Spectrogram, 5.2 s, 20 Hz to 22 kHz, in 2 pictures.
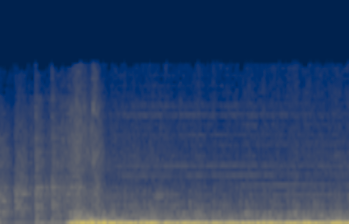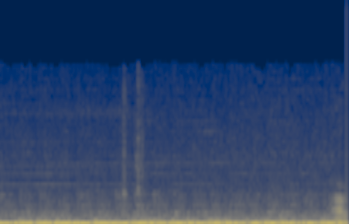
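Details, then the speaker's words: V8 with Holley Dominator EFI that had lost injector pulse on several cylinders, restarted after a key cycle: catches and settles into a steady, even idle with no stumbling; normal idle. "sounds like it's running normal [Music]"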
